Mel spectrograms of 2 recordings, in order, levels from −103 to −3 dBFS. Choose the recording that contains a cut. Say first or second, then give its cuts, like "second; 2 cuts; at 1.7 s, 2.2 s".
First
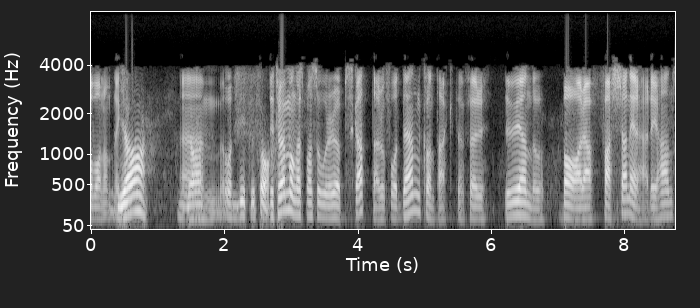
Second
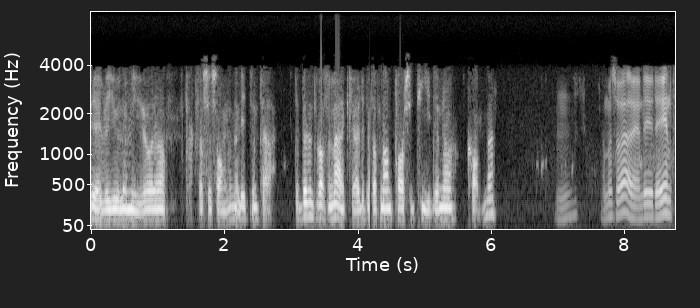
second; 1 cut; at 4.2 s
